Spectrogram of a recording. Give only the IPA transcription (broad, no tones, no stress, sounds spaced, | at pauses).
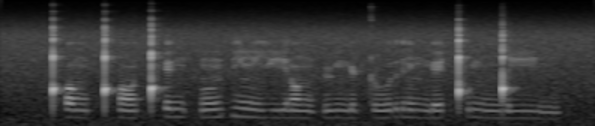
ǃʰ ɔ ŋ ǃʰ ɔ̃ ǃʰ e ŋ ʔ ũ p j ĩ j i ɾ ɔ̃ ŋ ʔ ʉ ŋ e ʈ u r ĩ ŋ ɾ e ǃʼ u ŋ ŋ͡ǃ i ŋ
